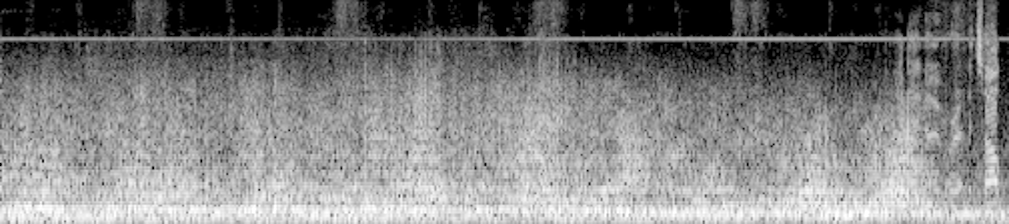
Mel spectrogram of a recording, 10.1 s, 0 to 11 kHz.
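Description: Steady loud roar of a JF-17 Thunder fighter's jet engine at high power as the jet climbs, with indistinct voices over it.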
